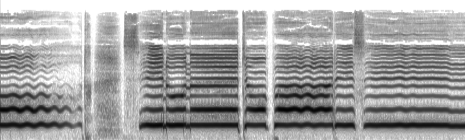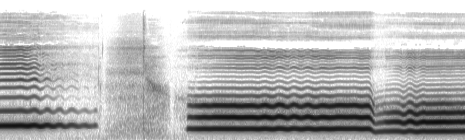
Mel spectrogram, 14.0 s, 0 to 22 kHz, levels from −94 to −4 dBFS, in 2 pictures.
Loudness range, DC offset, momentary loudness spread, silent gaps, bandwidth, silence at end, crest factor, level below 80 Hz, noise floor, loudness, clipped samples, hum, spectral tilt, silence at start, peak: 8 LU; under 0.1%; 13 LU; none; 16 kHz; 0 s; 12 dB; -64 dBFS; -51 dBFS; -12 LUFS; under 0.1%; none; -1.5 dB/octave; 0 s; 0 dBFS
